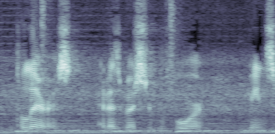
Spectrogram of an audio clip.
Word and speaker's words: Polaris: The brightest star of Ursa Minor is pronounced Polaris, and as mentioned before, means pole star.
